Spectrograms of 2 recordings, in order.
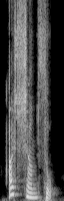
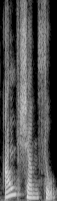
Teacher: It is pronounced as ash-shamsu, not al-shamsu. Lam is not pronounced because it is assimilated to sun letter at the beginning of the word. As a result, the consonant at the beginning of the word is doubled and the assimilation is indicated by the shadda on the first letter of the noun.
